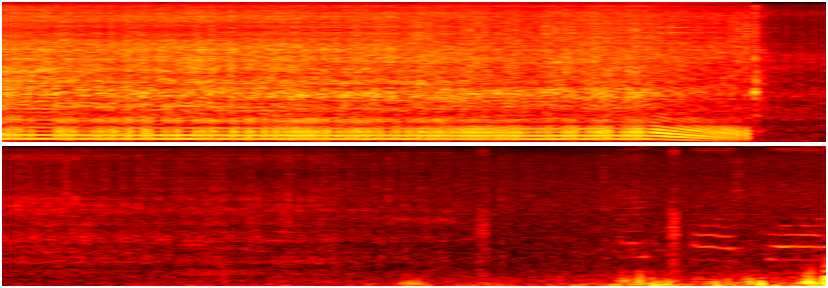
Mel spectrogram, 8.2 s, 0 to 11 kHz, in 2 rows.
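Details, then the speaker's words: Homelite C26 string trimmer, a two-stroke, after a no-start repair in which the clogged carburetor was cleaned and adjusted and stuck piston rings were freed. It now runs with an even, steady buzz and shows no bogging when the throttle is opened, so the carburetor is set properly. "okay well guys we got it running and you could hit with the trottle up there was no bogging down so this copy rate is set properly"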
